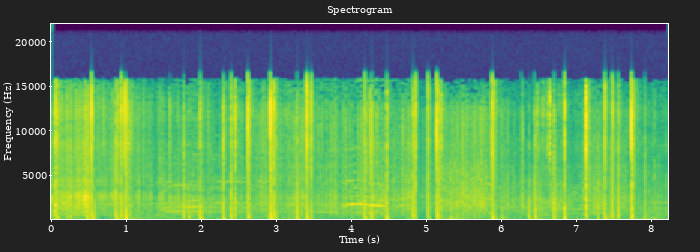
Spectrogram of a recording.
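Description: Aerial fireworks shells bursting close overhead: a dense, irregular barrage of sharp bangs, several a second, over continuous crackling.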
